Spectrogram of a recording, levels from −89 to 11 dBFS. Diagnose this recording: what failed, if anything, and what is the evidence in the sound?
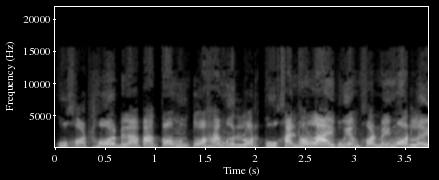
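The failure is at the network stage: a lost packet rebuilt from error correction. From 2.23 to 2.25 s the speech turns briefly rougher and noisier, for 20 ms. There is no gap or silence, even though a single packet was lost. The following packet carried a low-bitrate copy of the missing audio, using Opus in-band forward error correction. The decoder played that copy instead. It filled the hole, but with coarser detail.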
